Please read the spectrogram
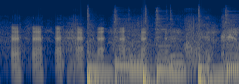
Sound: Conan laughing; bright music

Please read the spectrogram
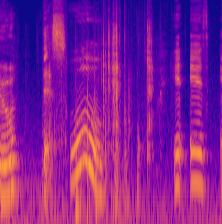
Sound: velcro unsticking

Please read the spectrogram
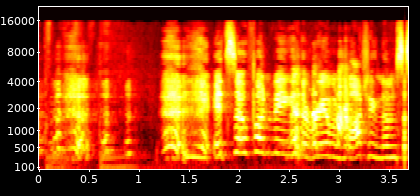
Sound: laughs

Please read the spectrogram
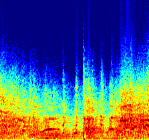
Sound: pop

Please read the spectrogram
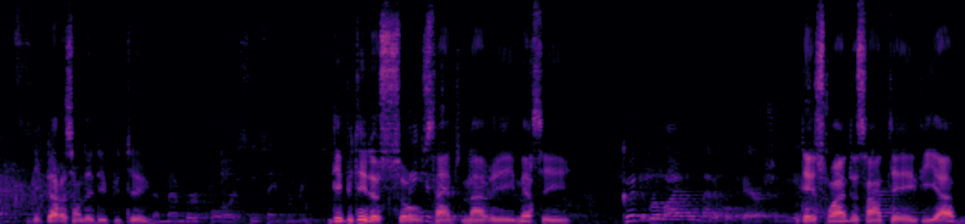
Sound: some applause

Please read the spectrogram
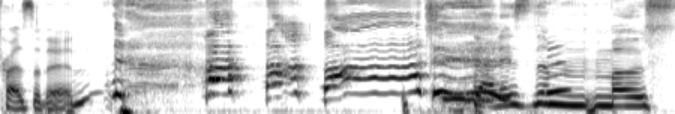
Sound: laughing

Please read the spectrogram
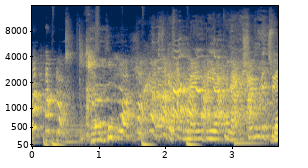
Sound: players laughing

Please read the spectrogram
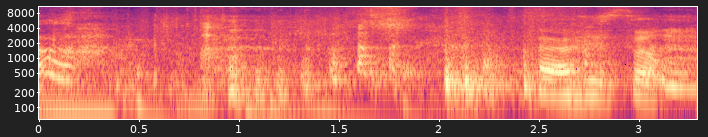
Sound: laughing by himself hahahaha

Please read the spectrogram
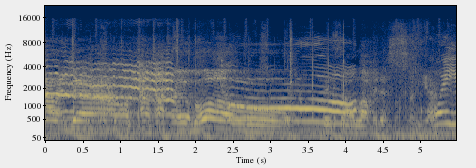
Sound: both exclaiming

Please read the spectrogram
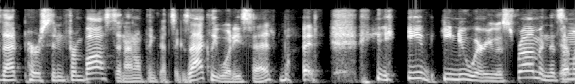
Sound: laugh

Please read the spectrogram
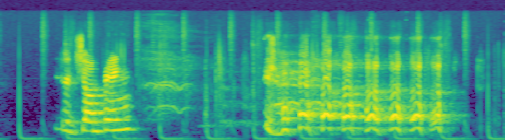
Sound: both laugh

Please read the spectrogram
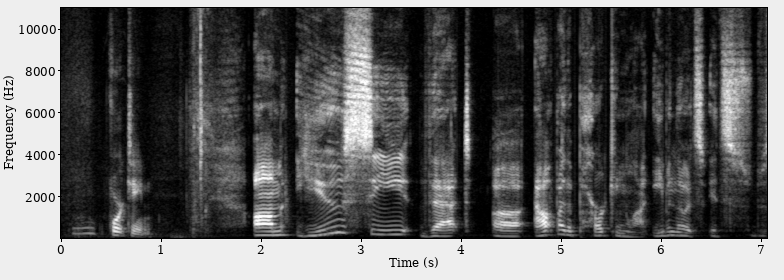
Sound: none

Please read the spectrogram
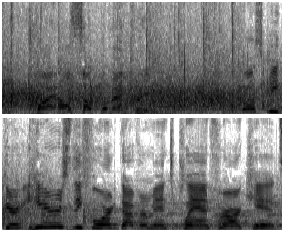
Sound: applause

